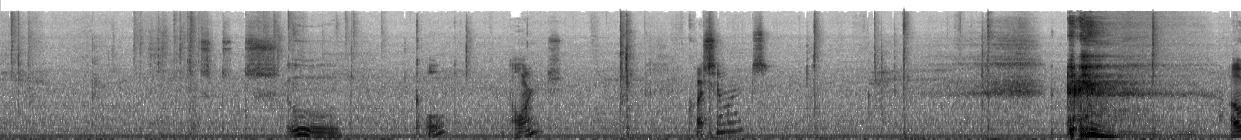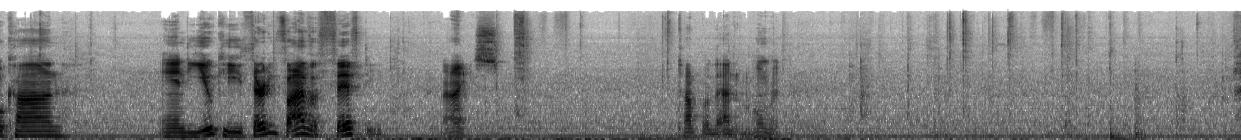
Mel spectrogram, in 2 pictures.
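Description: Trading cards rustle and slide as they are flipped through.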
